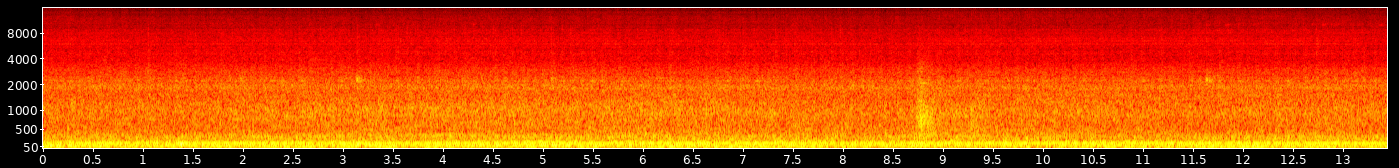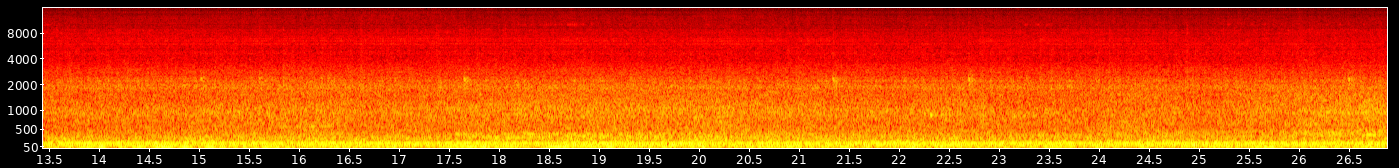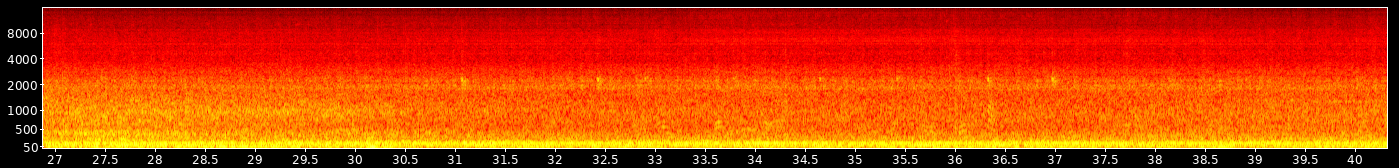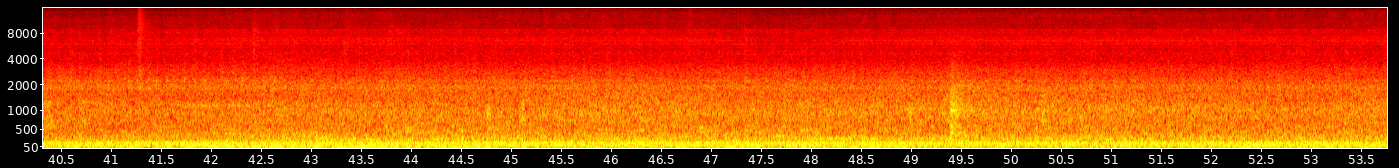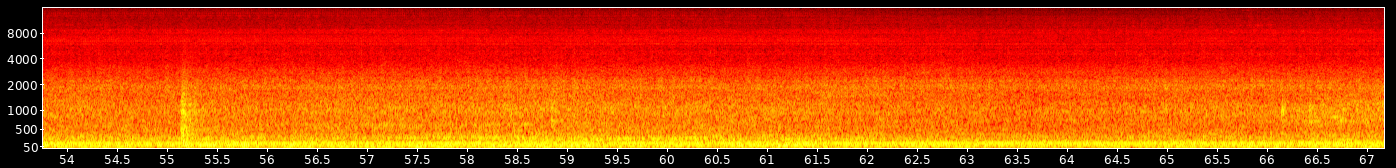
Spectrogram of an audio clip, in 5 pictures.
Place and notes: Edvard Rusjan square, Nova Gorica, Slovenia - White noise
The sound of an air conditioning mixed with the sounds from the street.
